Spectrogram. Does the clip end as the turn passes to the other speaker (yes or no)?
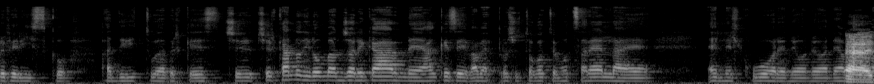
no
